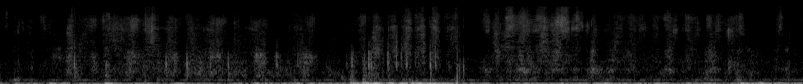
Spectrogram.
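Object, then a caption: Leather and suede ankle boot. Gloved fingertips rub shoe cream into the smooth leather toe and heel of a brown Levi's vintage leather and suede ankle boot, which is held empty and hollow in one hand. Soft, irregular rubbing and squeaking strokes sit over a steady low hum, growing louder and fuller in the middle before easing back.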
